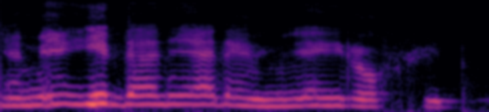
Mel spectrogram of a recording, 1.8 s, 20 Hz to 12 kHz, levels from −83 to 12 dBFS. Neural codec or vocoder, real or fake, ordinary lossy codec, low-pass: codec, 24 kHz, 1.5 kbps, HILCodec; fake; none; none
